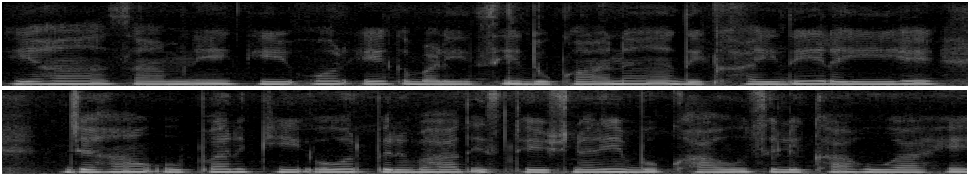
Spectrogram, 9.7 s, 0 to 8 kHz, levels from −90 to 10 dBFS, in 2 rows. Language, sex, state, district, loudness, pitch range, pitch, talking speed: Hindi, female, Bihar, Muzaffarpur, -36 LUFS, 220-240 Hz, 230 Hz, 150 wpm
